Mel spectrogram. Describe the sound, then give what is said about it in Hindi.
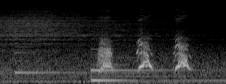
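A dog barks three times in short, separate yaps, fairly faint, over a steady low hum. “शहर वाले दोस्त के पास एक बहुत ही क्यूट सा डॉगी था।”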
